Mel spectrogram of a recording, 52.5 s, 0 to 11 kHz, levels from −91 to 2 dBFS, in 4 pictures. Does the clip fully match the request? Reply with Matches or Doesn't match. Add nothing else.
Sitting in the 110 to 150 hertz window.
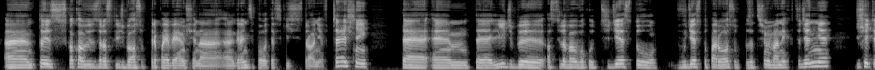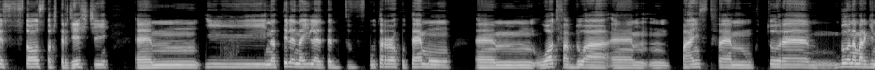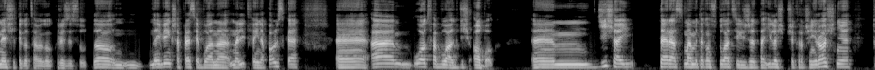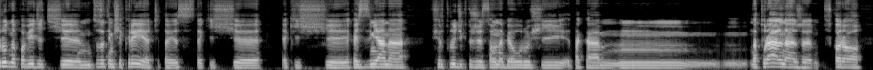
Matches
